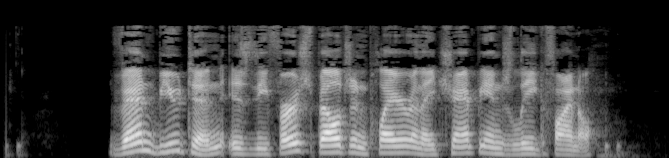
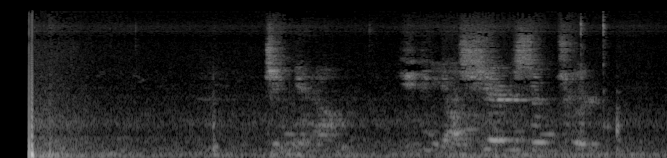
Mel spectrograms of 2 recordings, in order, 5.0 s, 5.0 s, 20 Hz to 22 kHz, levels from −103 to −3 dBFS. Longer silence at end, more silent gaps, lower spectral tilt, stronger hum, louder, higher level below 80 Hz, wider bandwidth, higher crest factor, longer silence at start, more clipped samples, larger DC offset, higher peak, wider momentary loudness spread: first, 0.6 s vs 0 s; neither; about the same, -4 dB/octave vs -4 dB/octave; neither; first, -22 LUFS vs -50 LUFS; second, -70 dBFS vs -64 dBFS; second, 11.5 kHz vs 16.5 kHz; second, 20 dB vs 30 dB; first, 0.85 s vs 0.2 s; neither; neither; first, -4 dBFS vs -22 dBFS; second, 9 LU vs 22 LU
